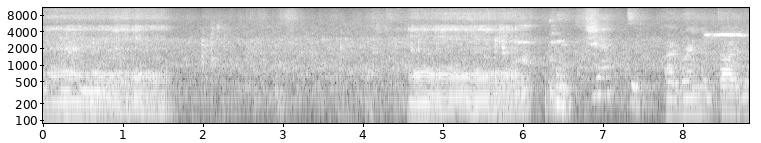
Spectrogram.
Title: Snoring in his sleep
